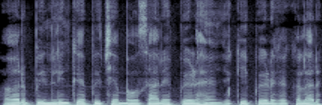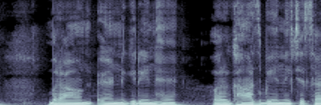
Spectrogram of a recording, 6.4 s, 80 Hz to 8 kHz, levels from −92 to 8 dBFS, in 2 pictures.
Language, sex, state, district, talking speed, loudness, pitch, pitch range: Hindi, male, Jharkhand, Ranchi, 215 wpm, -14 LUFS, 115 Hz, 115-120 Hz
